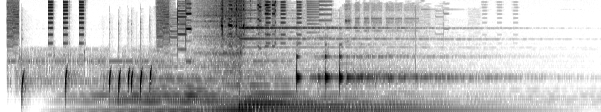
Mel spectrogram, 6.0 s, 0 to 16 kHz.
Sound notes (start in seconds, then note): 0.5 soft music; 1.0 graphics popping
